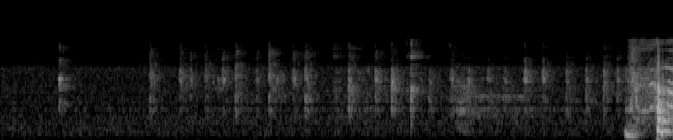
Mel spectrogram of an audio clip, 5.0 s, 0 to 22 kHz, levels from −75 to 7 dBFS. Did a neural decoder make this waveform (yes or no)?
yes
